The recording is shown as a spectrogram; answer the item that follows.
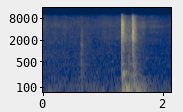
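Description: A door shutting: a faint click, then two heavy thuds in quick succession a bit over a second in.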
